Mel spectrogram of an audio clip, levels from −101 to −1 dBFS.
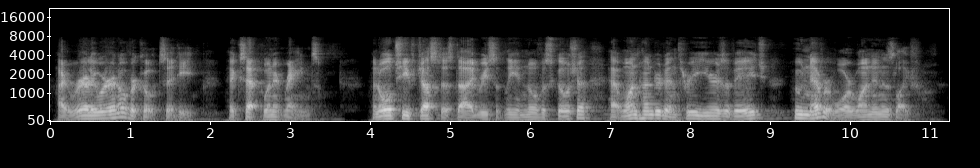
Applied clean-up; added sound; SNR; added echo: none; none; none; reverberation time 0.8 s.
